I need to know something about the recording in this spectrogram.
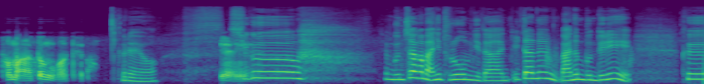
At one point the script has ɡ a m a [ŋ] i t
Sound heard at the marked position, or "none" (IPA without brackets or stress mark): ɲ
